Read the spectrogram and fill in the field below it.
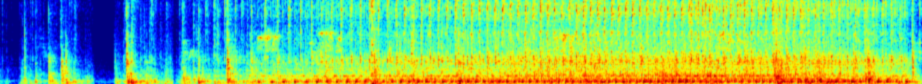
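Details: Sewing machine on stand after play in the stand's legs was reduced: even mechanical clatter about three to four beats a second, no loose knocking from the stand; normal running.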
